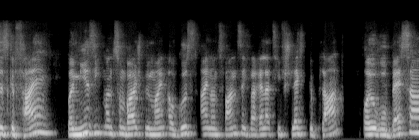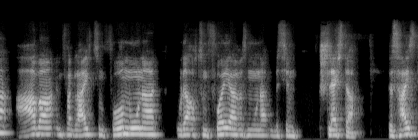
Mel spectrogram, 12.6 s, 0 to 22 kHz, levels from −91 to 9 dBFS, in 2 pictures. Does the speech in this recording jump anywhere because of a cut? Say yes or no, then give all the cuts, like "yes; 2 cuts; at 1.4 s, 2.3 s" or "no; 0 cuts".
yes; 2 cuts; at 5.4 s, 11.0 s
